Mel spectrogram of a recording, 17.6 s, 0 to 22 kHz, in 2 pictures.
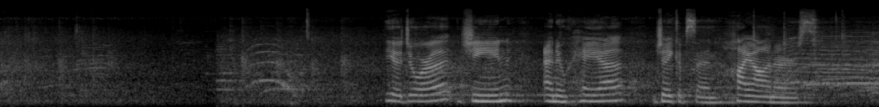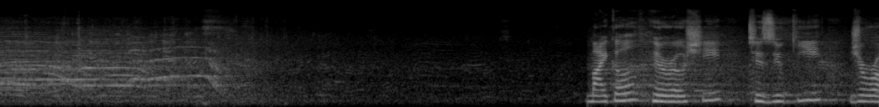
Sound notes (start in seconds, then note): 7.7 audience cheers and applauds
